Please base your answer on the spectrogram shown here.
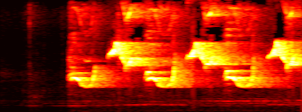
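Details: After a brief silence a bird bursts into fast, high chirped song, notes slurring downward and curling up again in close succession, continuing to the end.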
